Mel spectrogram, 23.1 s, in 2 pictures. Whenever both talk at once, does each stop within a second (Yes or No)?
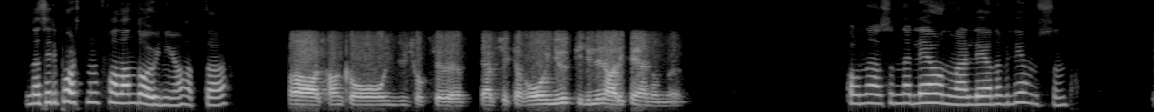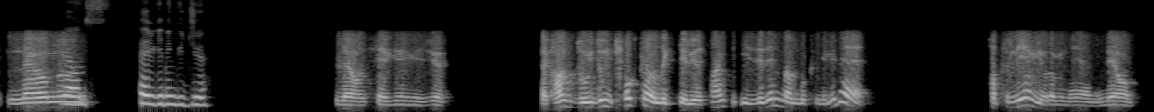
Yes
